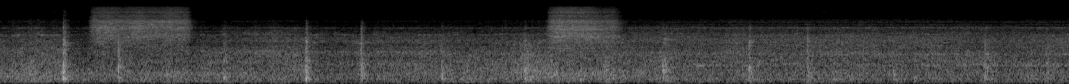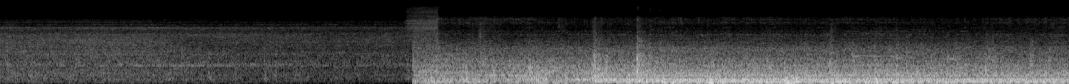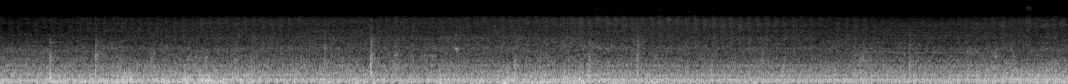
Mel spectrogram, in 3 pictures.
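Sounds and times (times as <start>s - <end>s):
railway carriage rolling: 0.0s - 32.0s
short hiss: 0.9s - 2.0s, 5.4s - 6.4s.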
